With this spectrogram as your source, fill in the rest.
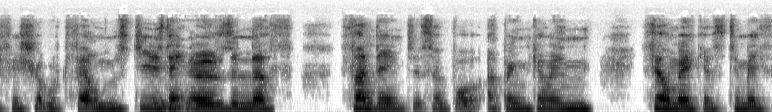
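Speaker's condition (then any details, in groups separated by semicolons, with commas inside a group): Cerebral palsy; childhood surgery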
